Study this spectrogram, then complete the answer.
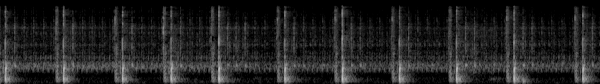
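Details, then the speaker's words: Microcosm M17 1.6cc hit-and-miss model engine after richening the mixture considerably during tuning: regular firing pops at about 105 a minute, each a sharp crack with a dull tail; running rich, and the owner wonders if it will die from over-richness as before. "just riched it up quite a bit you can hear quite a difference but I'm wondering if it will go um you know die from over richness like it was before..."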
